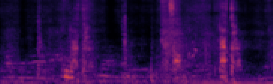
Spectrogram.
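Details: Evo, a German Shepherd, waiting at home for her owner to return; a few sharp barks and yips rise above a woman speaking Romanian to the dog in an indoor setting.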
